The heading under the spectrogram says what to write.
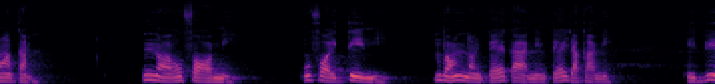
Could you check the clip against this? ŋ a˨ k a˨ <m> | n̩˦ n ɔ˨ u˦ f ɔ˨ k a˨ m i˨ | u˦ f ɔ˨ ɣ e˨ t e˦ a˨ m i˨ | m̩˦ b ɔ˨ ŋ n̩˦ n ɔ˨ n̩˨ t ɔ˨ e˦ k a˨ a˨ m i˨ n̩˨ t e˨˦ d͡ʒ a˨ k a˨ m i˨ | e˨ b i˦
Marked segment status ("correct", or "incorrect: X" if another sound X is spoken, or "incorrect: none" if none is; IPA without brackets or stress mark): correct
